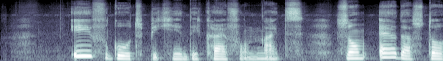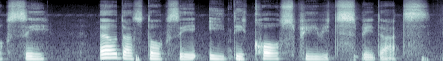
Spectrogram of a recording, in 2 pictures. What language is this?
Nigerian Pidgin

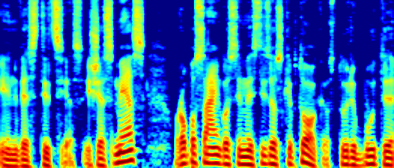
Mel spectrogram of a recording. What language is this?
Lithuanian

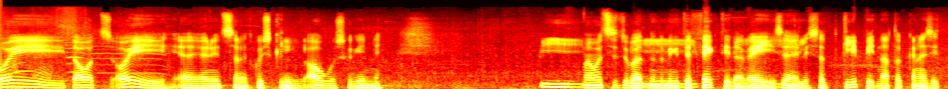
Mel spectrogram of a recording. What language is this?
Finnish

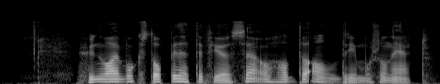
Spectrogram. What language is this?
Norwegian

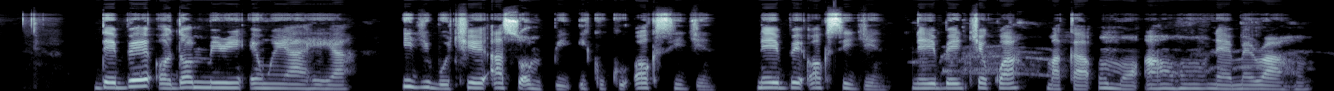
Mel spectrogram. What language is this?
Igbo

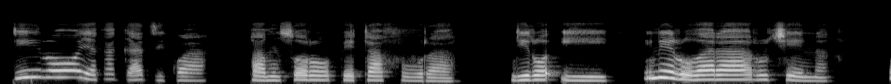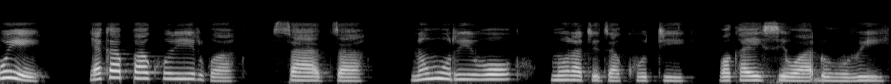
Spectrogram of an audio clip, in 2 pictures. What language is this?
Shona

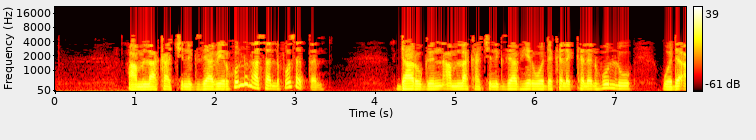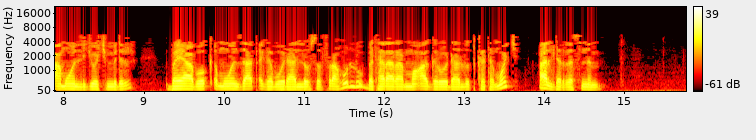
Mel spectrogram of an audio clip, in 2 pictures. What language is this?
Amharic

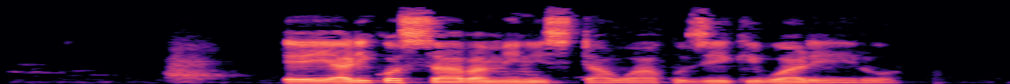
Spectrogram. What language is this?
Ganda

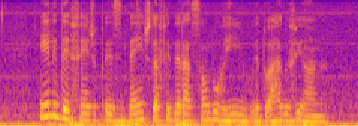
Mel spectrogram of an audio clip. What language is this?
Portuguese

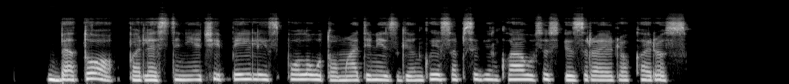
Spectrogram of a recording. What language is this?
Lithuanian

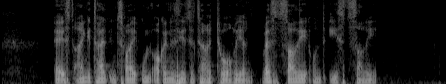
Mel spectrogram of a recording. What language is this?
German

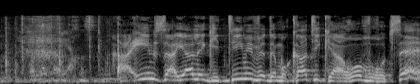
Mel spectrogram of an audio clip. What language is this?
Hebrew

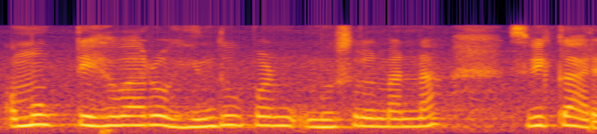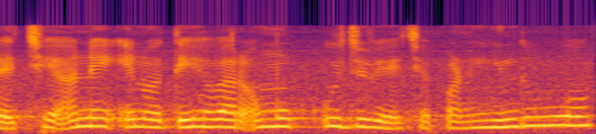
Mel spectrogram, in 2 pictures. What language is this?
Gujarati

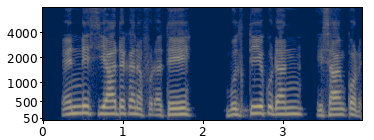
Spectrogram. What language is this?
Oromo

